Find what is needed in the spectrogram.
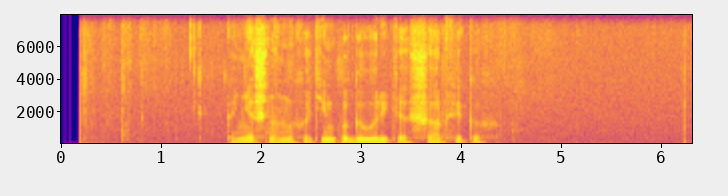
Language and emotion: Russian, neutral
